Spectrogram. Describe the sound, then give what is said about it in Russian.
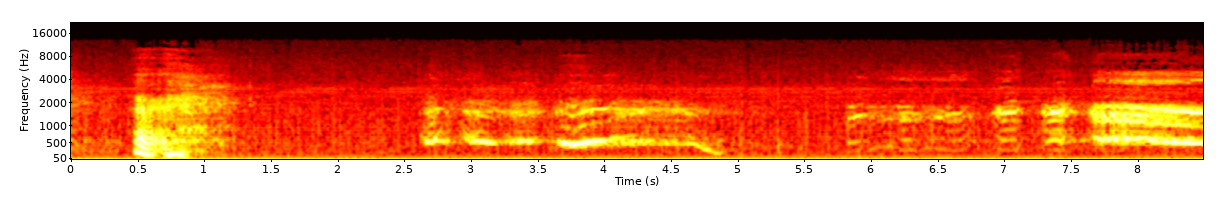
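Rooster crowing at an unexpected hour: a sharp cry near the start, then two long, wavering, high-pitched crows, the first sliding down in pitch at its end, with no talk over them. “Что за петух об эту пору?”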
